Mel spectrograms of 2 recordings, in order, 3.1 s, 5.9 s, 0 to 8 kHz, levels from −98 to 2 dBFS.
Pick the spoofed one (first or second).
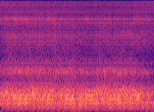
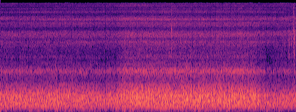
first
